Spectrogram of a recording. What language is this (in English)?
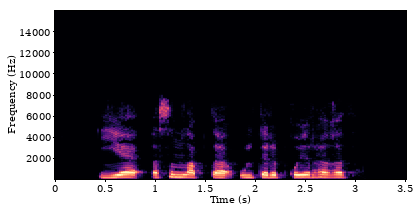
Bashkir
